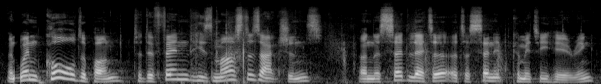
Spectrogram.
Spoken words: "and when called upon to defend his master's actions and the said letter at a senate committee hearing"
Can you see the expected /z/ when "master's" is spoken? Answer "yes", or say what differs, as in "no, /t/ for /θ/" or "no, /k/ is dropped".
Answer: yes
